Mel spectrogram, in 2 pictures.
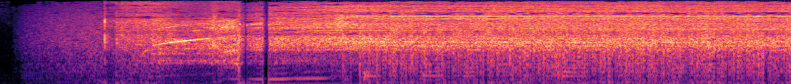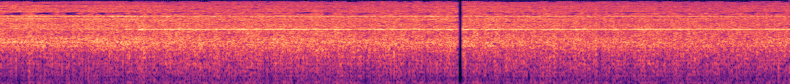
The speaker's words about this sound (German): That is a healthy Rutherford engine startup on the second stage now that we are clear of first.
